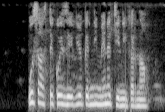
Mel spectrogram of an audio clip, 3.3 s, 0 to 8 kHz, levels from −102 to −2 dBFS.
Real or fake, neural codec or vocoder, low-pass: fake; vocoder, 44.1 kHz, 128 mel bands every 512 samples, BigVGAN v2; 7.2 kHz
